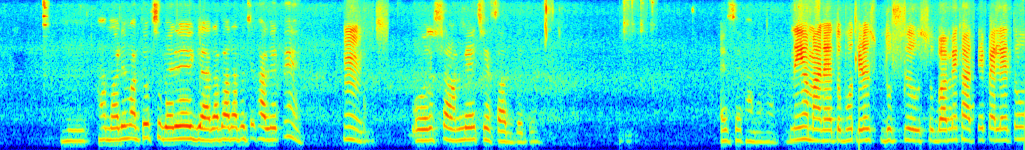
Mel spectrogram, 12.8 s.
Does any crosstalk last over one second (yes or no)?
no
